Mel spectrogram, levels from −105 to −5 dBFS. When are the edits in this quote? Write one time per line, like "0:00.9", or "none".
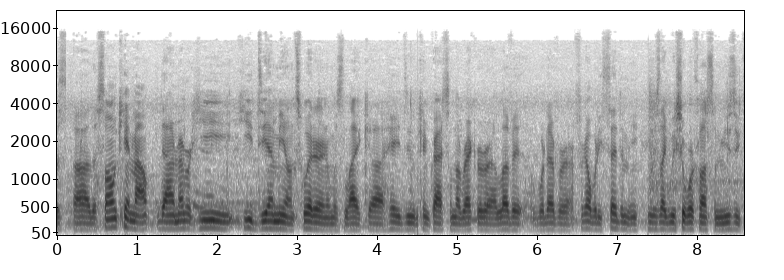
0:01.2
0:04.5
0:07.3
